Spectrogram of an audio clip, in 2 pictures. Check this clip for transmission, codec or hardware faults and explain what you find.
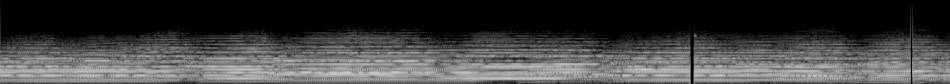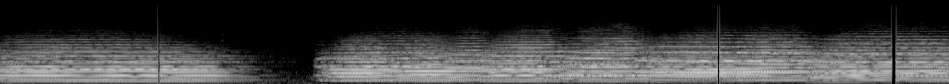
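Five short holes of corrupt frame muted, at 6.90–6.95, 9.10–9.14, 11.08–11.10, 16.67–16.72 and 18.42–18.48 s, lasting 24 to 60 ms. Damaged compressed frames were rejected by the decoder and replaced with abrupt silence, and the timing stays intact. Unlike concealment, nothing fills the gaps, and unlike a skip, no audio goes missing from the timeline.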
